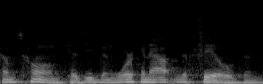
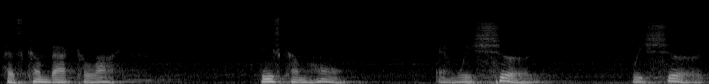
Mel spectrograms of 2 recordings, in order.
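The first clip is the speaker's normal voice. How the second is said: tender father; 3 semitones lower, 6 dB quieter than usual. Acted. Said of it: "And Dad said".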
